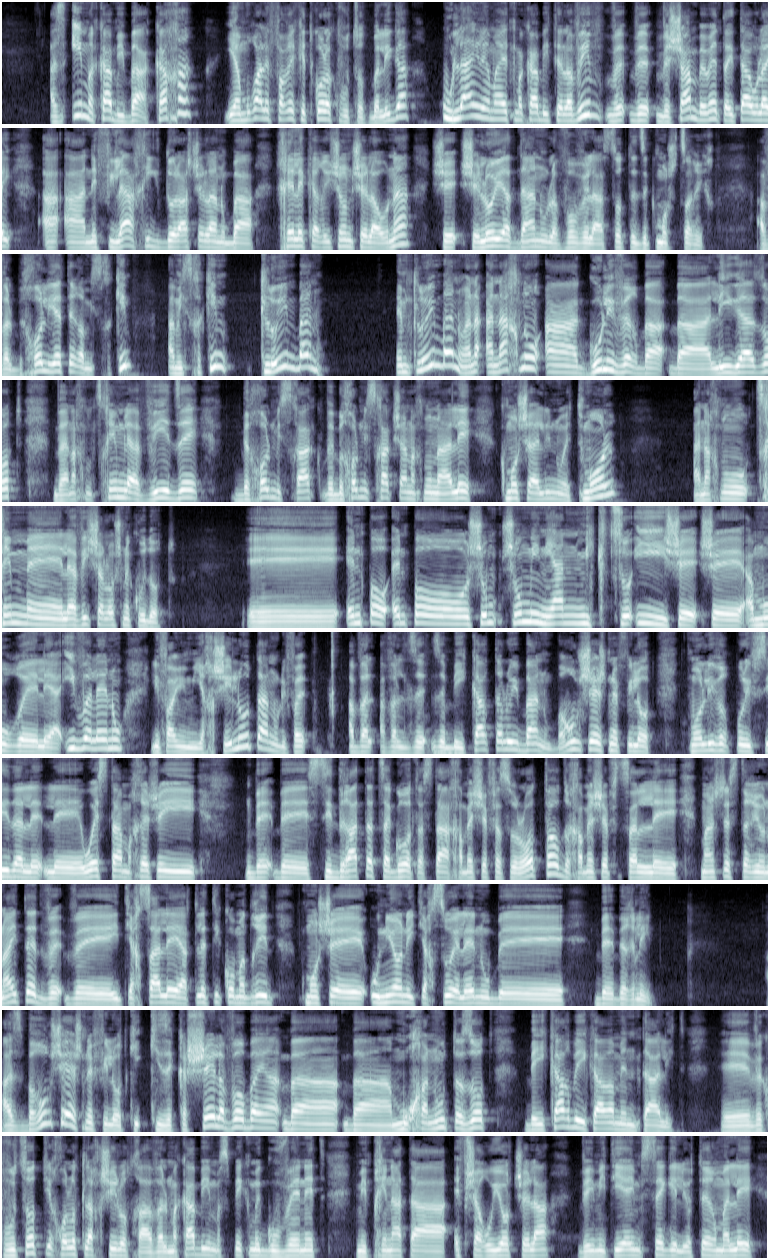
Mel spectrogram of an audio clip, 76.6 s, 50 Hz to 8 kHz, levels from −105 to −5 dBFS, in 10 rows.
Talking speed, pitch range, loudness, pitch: 130 wpm, 130-175 Hz, -14 LUFS, 145 Hz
